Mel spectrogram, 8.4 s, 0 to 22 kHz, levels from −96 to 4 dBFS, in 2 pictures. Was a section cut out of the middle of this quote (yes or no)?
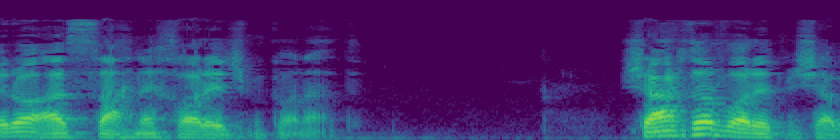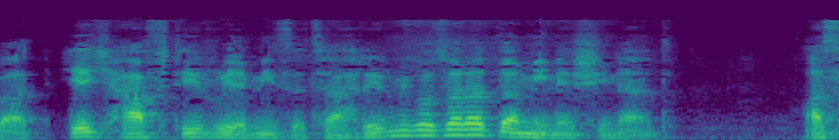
yes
